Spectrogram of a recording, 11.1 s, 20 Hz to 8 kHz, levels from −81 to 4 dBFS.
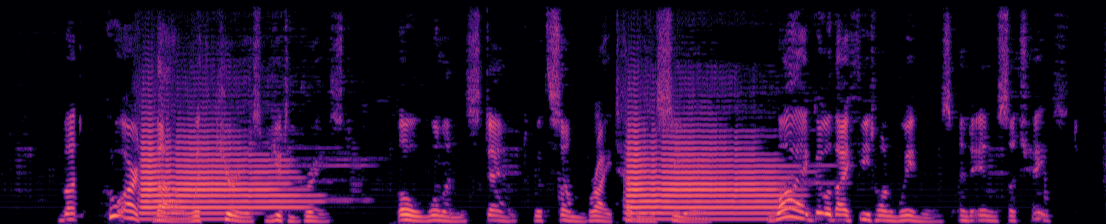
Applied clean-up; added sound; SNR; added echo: classical method Wiener filter.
